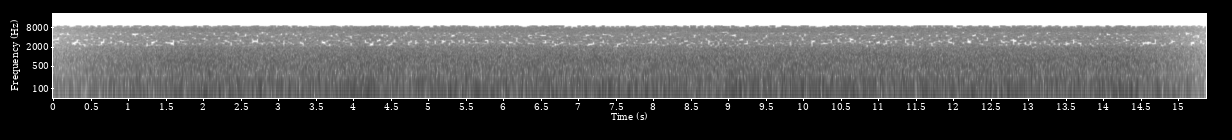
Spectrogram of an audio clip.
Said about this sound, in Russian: Вот как, например, звучит водопад.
